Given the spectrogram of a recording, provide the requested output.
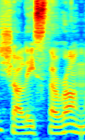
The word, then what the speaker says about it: Charlize Theron: Charlie Theon. Chariss Theon, I believe, is the correct pronunciation.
